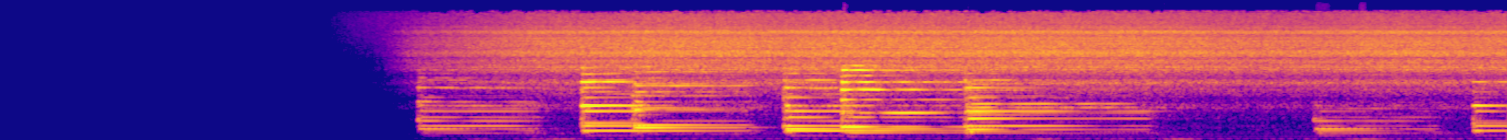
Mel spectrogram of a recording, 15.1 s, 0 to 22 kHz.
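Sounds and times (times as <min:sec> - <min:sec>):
piano chords through loudspeakers: 0:04.2 - 0:12.1, 0:13.1 - 0:15.0.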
